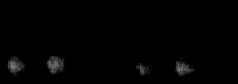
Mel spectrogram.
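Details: Young Blenheim Cavalier King Charles Spaniel puppies in a home puppy pen, from a litter of six born in March, give four soft, clipped, mid-pitched barks in two quick pairs against a quiet room.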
